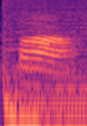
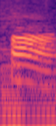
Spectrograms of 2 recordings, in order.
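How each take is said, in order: First: The t is said with air flowing out. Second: The t is said without a puff of air. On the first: The speaker calls it right. "Ada udara yang mengalir ketika kita melafalkan huruf tersebut" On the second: The speaker calls it wrong. "bukan ta"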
